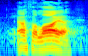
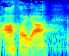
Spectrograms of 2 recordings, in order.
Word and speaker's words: Athaliah: And so that's probably Athaliah is probably how you'd really say her name. We say Athaliah. And I said it for some reason that when he first said it, I went, Athaliah.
